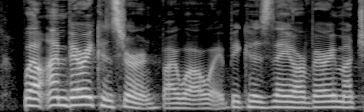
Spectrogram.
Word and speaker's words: Huawei: I believe it's pronounced Huawei. Huawei.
